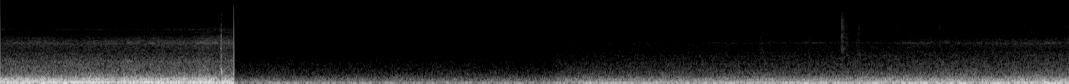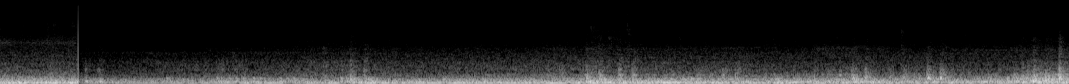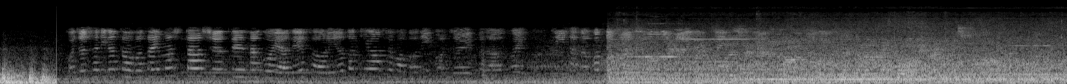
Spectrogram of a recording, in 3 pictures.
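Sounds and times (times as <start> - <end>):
train running rumble: 0.0 - 22.0, 25.4 - 32.0.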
